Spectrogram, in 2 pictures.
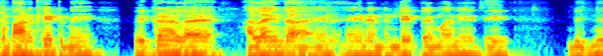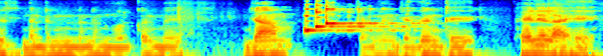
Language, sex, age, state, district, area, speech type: Sindhi, male, 18-30, Gujarat, Kutch, rural, spontaneous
